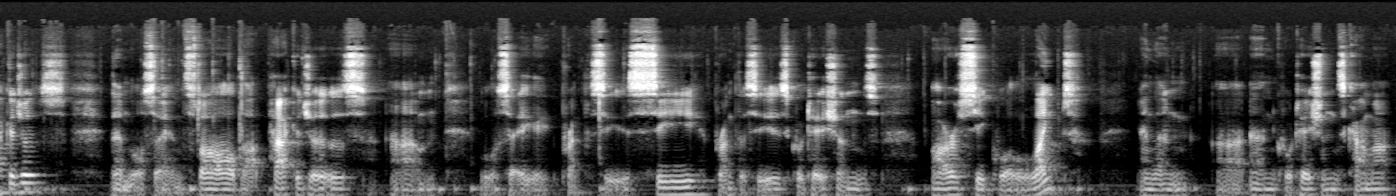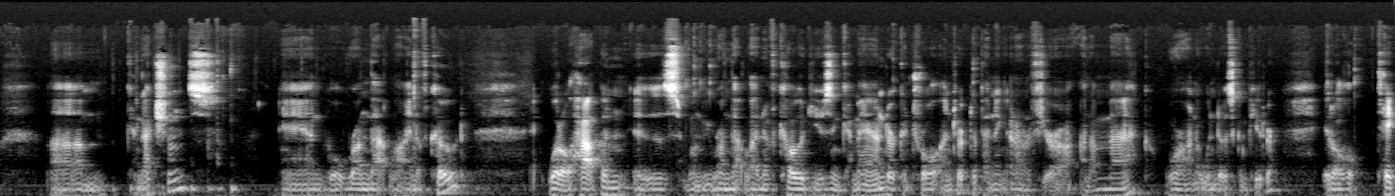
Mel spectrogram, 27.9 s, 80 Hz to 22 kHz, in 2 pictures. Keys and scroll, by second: 0.0-3.0 typing, 3.0 Return, 4.7 shift+c, 6.0 shift+9, 7.5 shift+', 9.0-11.8 typing, 13.4 shift+', 15.0-16.7 typing, 17.5 Right, 18.1 super+Return.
